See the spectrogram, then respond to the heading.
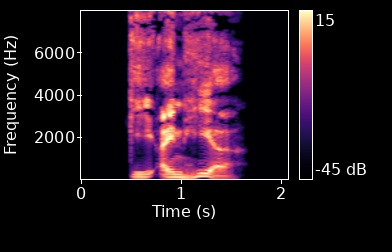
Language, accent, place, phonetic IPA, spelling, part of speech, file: German, Germany, Berlin, [ˌɡeː aɪ̯nˈhɛɐ̯], geh einher, verb, De-geh einher.ogg
- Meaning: singular imperative of einhergehen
